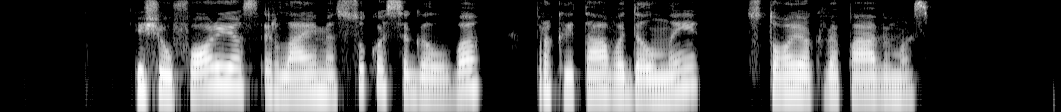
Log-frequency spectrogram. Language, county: Lithuanian, Kaunas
